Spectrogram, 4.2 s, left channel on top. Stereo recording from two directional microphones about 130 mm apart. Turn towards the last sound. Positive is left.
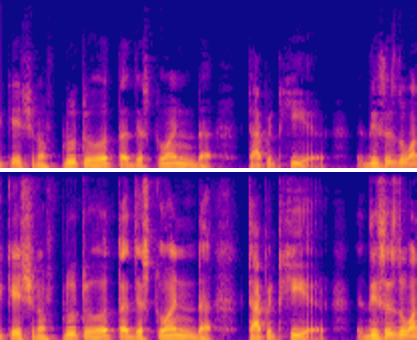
turn(degrees=-35)  # may be behind; listen again after turning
